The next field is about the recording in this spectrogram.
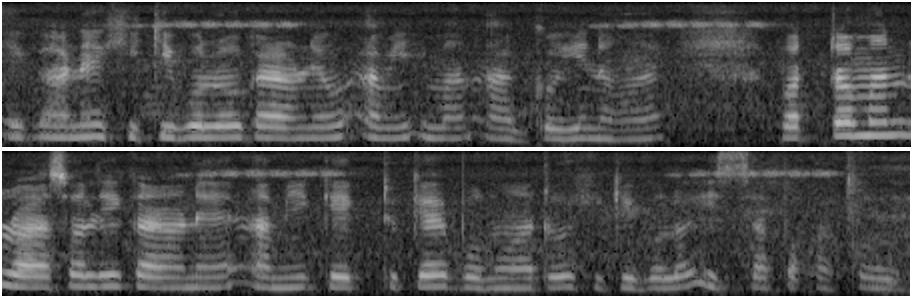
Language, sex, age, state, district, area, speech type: Assamese, female, 45-60, Assam, Nagaon, rural, spontaneous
